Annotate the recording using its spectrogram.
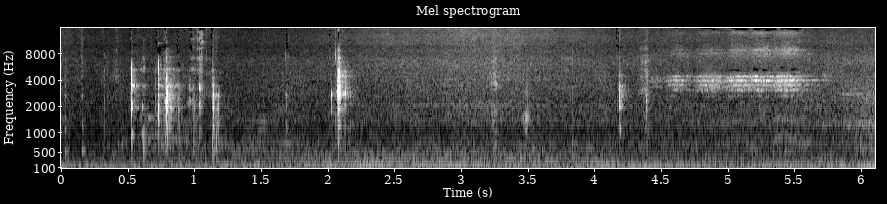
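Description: Mallet heads knock and clatter against each other close by.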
